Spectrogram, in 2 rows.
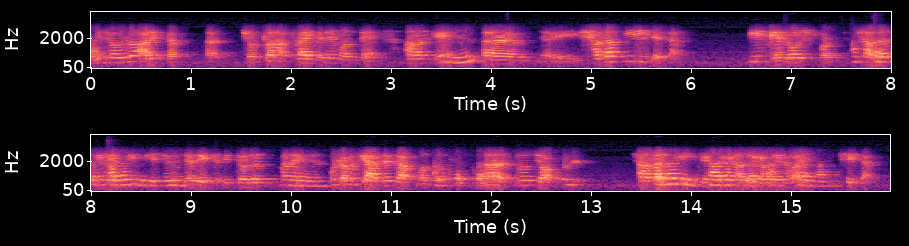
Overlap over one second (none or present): present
